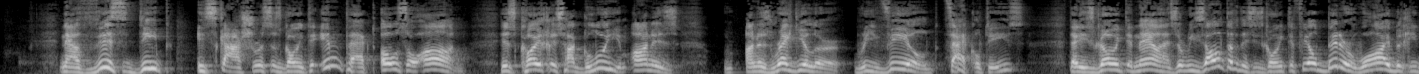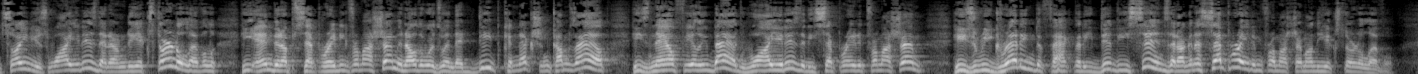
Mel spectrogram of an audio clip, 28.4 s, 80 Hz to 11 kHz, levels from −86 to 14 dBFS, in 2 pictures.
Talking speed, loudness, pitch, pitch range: 195 wpm, -15 LUFS, 200 Hz, 180-235 Hz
